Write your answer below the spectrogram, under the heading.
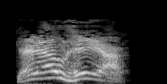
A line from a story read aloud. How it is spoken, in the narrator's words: roared the man again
